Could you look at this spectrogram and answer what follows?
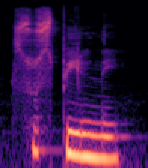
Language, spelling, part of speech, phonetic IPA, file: Ukrainian, суспільний, adjective, [sʊˈsʲpʲilʲnei̯], Uk-суспільний.ogg
- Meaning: social (relating to society)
